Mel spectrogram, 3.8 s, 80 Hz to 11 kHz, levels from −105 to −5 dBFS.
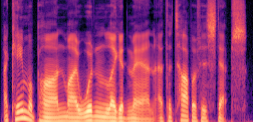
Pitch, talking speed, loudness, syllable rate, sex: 110 Hz, 205 wpm, -16 LUFS, 4.4 syllables/s, male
